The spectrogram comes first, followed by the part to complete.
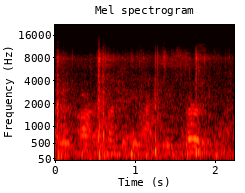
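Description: Hoofbeats of a horse cantering on soft sand arena footing, a few sharp strikes spread through the two seconds, with voices talking underneath.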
